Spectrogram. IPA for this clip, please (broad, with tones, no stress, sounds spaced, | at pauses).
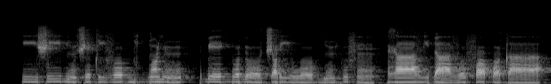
iː˧ ʃ iː˦ b ũ˨ ʃ e˦ t i˧ v oː˧ ɡ͡b i˧ ɡ͡b ɔ̃˦ j ũ˨˦ | ɓ eː˦ ɡ͡b o˦ ɗ oː˨ t͡ʃ ɔ˧ ɾ iː˨ w oː˨ ɡ͡b ũ˨ kʷ i˦ f ɛ̃˨ | ɣ aː˧ v i˧ ɗ aː˨ v o˦ f ɔ˧ ɓ ɔ˨ t aː˨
